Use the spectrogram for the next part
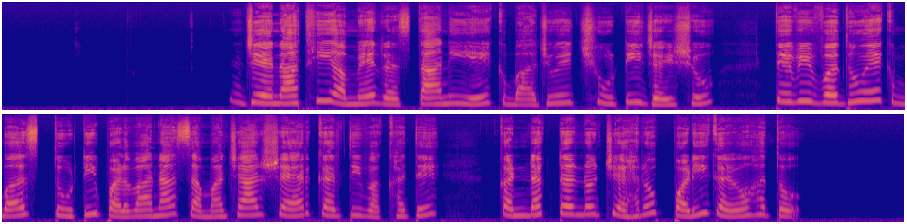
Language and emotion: Gujarati, sad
